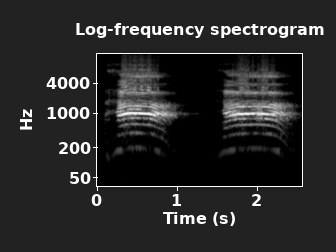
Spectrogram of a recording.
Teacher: ছোট হা নরমাল হা যেটা সেটা হলো কণ্ঠনালীর নিম্ন ভাগ থেকে সহজে কোন প্রেসার দেওয়া বাতাসে চাপ দেওয়া লাগবে না সহজে বলতে হবে হা যেটা বাংলায় অনেকটা হয় আকারের মত হাটা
